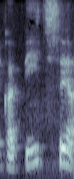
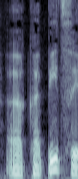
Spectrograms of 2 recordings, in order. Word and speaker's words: Капица: Интересно, а известно что-то о возможном знакомстве Капицы или Капицы, как делают ударение в его фамилии, и Набокова?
